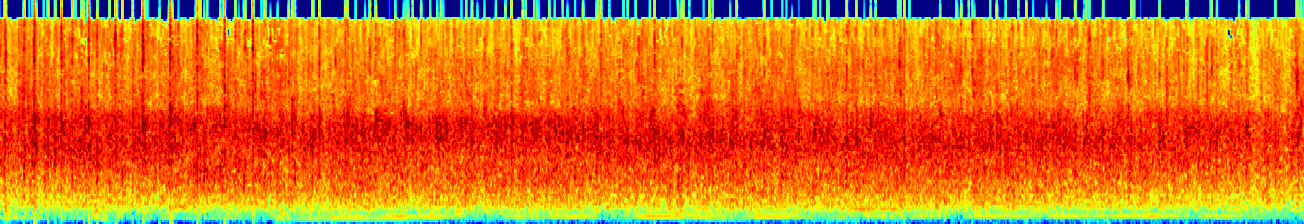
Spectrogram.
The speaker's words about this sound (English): I want to give you the chance right now, just through verbally, through your applause or whatever, just to affirm these men, thank them for what they're doing, and let them know that we support them in this process. Would you do that with me, please?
